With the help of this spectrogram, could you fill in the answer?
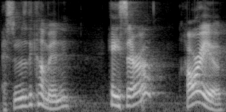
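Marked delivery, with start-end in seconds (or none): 1.3-2.8 loud, high, cheerful hello; upbeat greeting. Shown as a demonstration. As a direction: open the call with a big smile in the voice. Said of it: "You're gonna look at the camera".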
